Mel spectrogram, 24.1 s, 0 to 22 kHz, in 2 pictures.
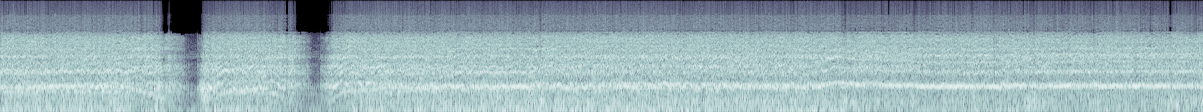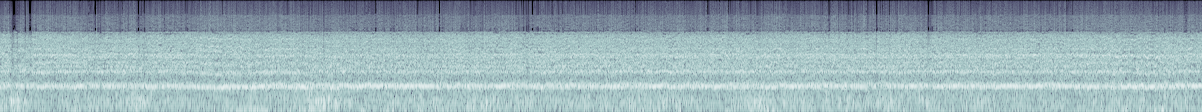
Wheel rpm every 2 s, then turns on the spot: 170, 80, 200, 230, 240, 230, 230, 220, 230, 230, 230, 230.
none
